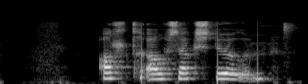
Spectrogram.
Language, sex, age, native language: Icelandic, male, 10, Icelandic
